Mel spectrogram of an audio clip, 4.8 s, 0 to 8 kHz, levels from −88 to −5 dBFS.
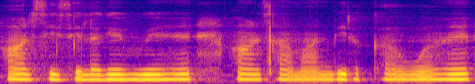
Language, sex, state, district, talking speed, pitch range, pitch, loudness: Hindi, female, Uttar Pradesh, Lalitpur, 140 wpm, 175-185 Hz, 180 Hz, -14 LUFS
